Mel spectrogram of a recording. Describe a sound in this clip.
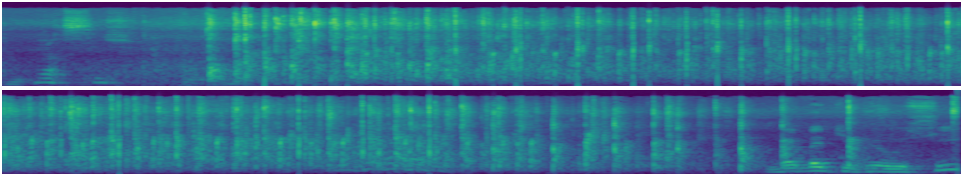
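A crowd applauds in a room.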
